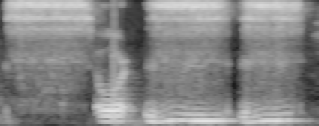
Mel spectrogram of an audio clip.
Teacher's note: Entre la lengua y el espacio que deja con el alveolar ridge, okay? So the friction is caused by the tongue being raised up against the alveolar ridge.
